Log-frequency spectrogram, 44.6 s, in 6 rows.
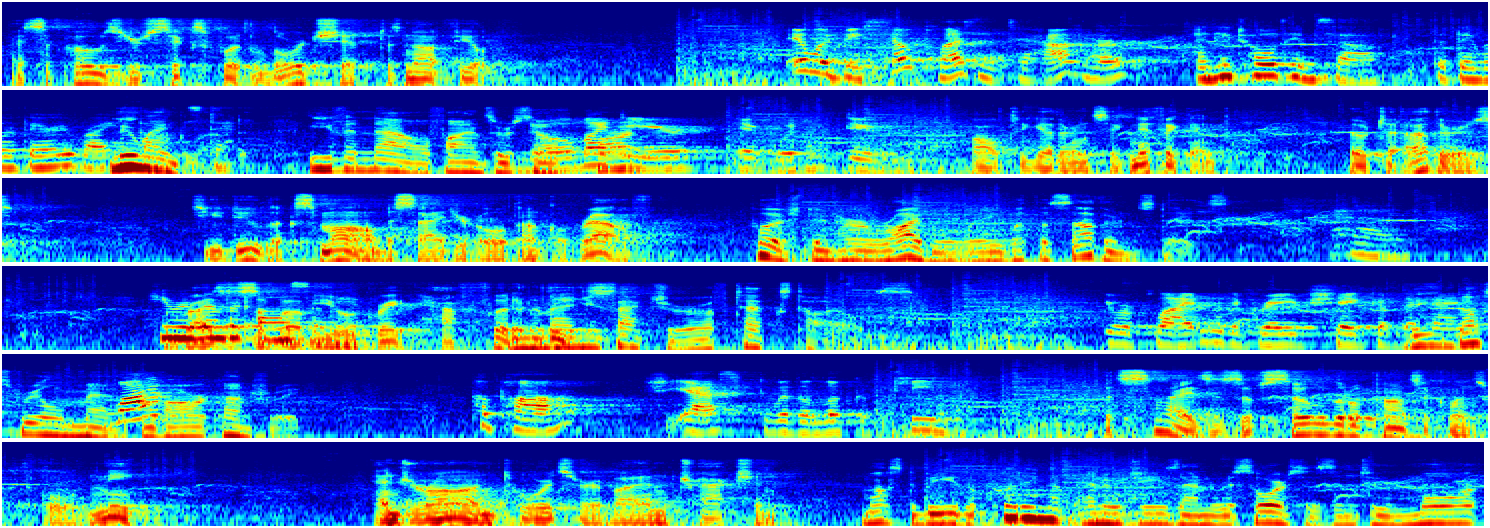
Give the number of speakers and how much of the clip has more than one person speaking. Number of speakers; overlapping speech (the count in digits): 4, about 11%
